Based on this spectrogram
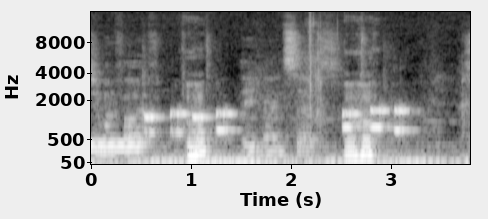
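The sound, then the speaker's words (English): A string of telephone keypad dialing tones as a phone number is dialed, several quick dual-pitched beeps in succession, fairly loud, with voices murmuring underneath. “Yeah, let's do a phone number.”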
